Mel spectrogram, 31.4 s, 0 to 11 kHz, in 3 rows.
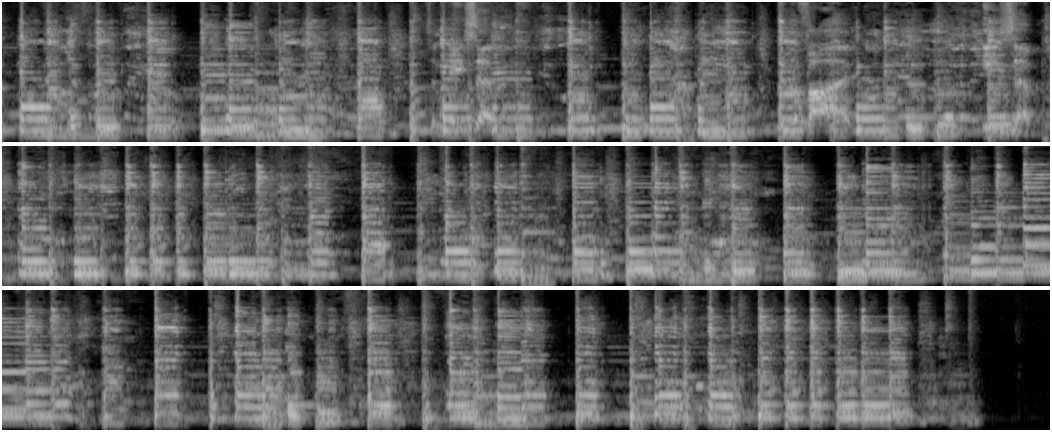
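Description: Electric guitar strumming a blues chord progression in A (A, B, D7, E7) along with a blues record, with the record's band audible underneath.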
